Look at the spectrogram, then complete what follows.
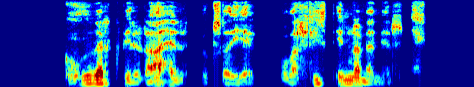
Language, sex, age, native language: Icelandic, male, 50-59, Icelandic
